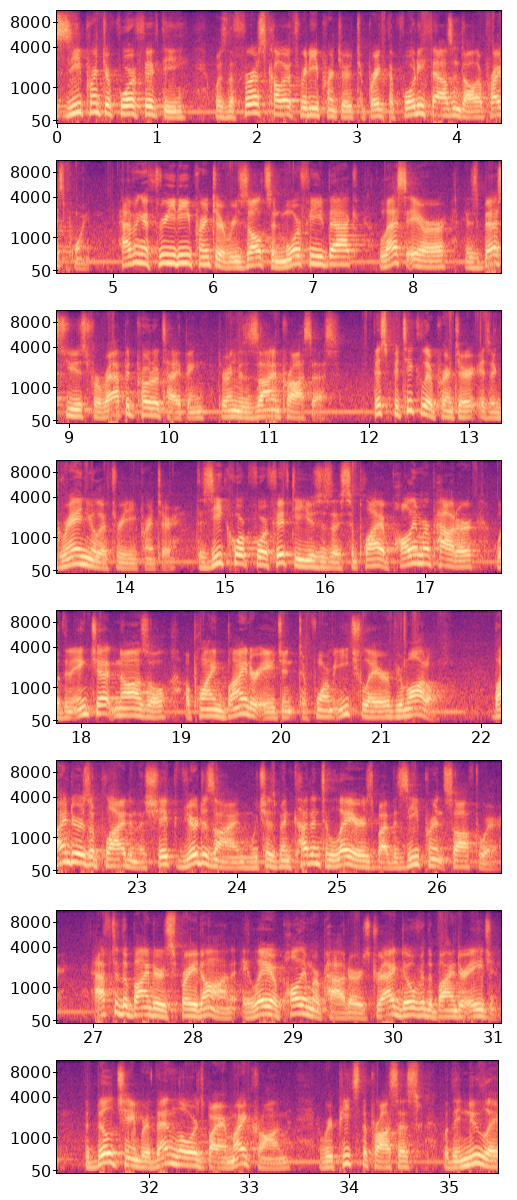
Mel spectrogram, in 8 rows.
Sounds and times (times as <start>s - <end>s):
Speech: 0.0s - 35.4s.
